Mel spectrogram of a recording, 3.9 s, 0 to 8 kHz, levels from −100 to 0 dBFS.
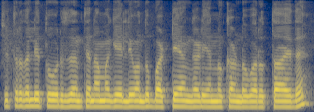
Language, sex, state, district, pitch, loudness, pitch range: Kannada, male, Karnataka, Bidar, 155 Hz, -13 LUFS, 150-160 Hz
